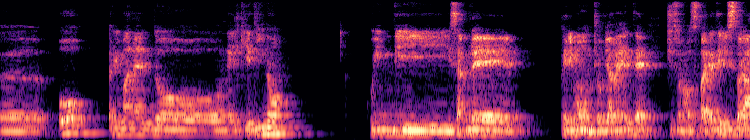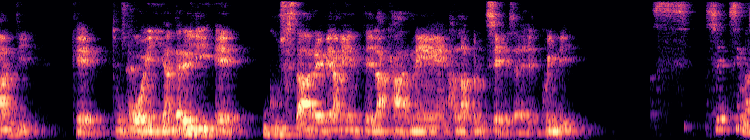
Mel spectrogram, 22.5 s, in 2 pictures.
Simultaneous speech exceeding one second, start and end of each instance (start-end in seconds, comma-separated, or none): none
